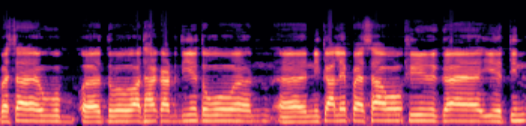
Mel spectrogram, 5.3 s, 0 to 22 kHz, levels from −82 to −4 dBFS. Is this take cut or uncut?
cut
